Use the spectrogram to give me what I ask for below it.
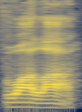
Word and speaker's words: Viola: It's pronounced voila.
